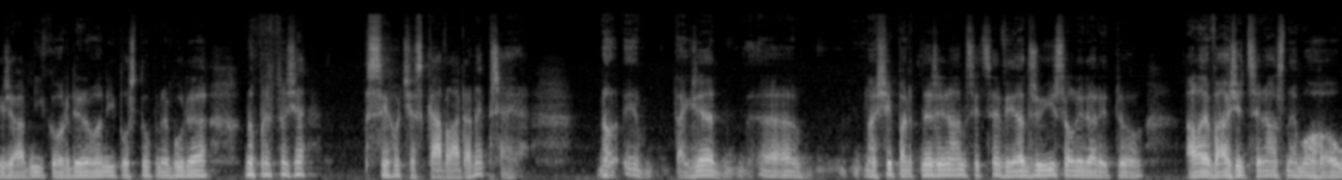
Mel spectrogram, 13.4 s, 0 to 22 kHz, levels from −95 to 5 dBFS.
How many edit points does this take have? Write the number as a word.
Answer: zero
